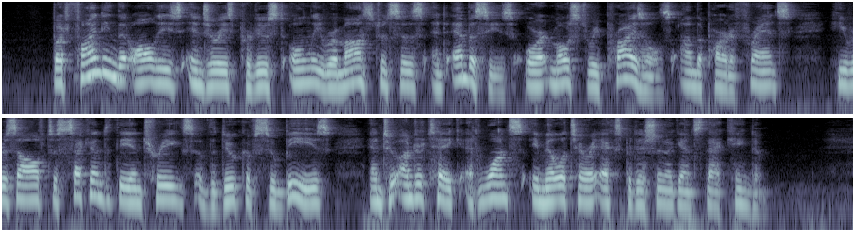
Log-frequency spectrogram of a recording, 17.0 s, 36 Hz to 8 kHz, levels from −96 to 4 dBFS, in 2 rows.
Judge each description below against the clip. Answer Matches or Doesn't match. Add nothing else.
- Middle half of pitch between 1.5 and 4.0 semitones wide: Matches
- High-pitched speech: Doesn't match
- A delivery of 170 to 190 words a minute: Doesn't match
